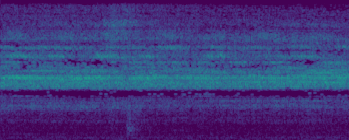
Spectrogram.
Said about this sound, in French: Ça, c'est en Nouvelle-Guinée. On a l'ambiance sonore de la Nouvelle-Guinée. Alors vous n'allez pas entendre le son du mâle, c'est des hautes fréquences, et on les entend un tout petit peu, c'est une espèce de chuintement.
